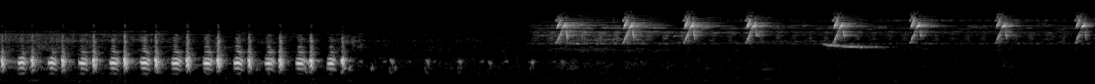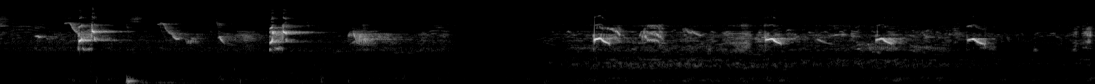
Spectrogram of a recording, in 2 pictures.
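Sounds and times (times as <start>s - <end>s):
high downward-sliding bird call: 5.3s - 13.0s
bird chirps and whistles: 5.3s - 14.9s, 20.6s - 20.9s.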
